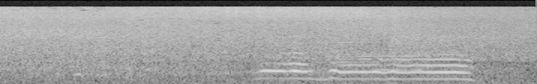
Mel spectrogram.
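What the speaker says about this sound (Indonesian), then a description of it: "Lihat air terjun." Waterfall near Pangalengan, a steady broad rushing roar of falling water throughout, with a brief tonal sound like a distant horn or voice rising over it near the end.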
